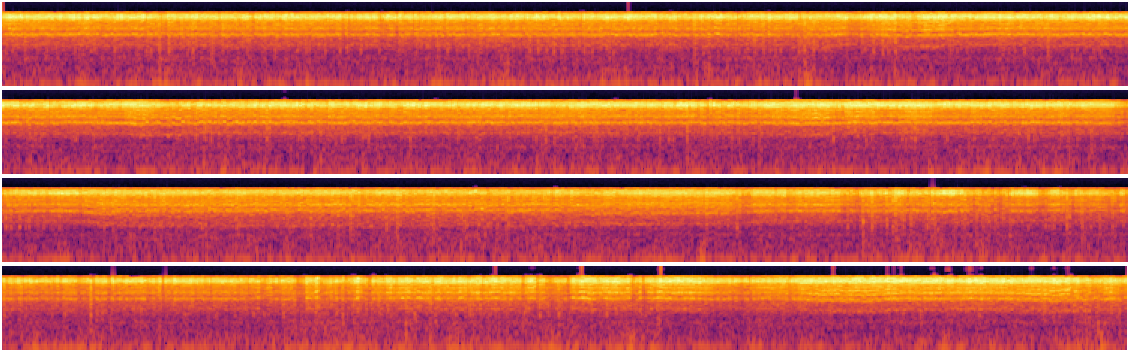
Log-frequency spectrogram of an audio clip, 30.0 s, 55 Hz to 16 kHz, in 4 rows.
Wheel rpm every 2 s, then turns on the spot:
230, 230, 230, 230, 230, 240, 230, 220, 200, 200, 230, 240, 240, 230, 230.
none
